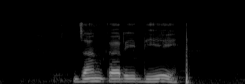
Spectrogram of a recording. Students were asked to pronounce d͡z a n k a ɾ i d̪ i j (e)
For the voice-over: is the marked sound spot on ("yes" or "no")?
yes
